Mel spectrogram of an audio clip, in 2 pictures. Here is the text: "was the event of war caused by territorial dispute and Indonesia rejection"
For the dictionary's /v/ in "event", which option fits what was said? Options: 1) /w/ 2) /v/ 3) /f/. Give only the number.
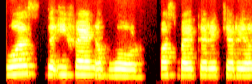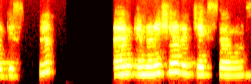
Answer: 3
